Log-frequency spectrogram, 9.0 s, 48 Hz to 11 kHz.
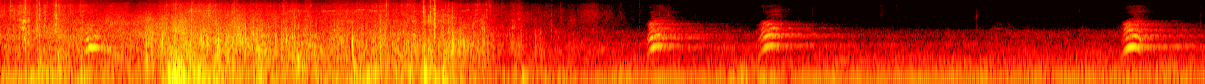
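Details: Arrow, a Slovakian hound, baying at wild boar in a Swedish driven hunt, November 2022: loud rustling and crashing through brush at first, then three separate ringing barks, the last after a longer pause.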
